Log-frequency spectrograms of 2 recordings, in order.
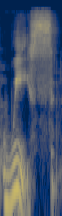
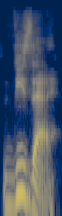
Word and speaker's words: Wiese: Anyway, United Statens, they would call it Weiss, but it's actually pronounced Wiese.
